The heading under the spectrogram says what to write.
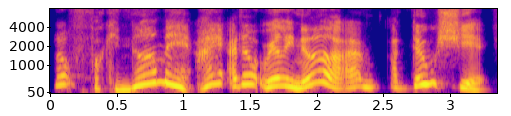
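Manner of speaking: high-pitched flustered mock answer; a high, squeaky put-on panicked reply; mock flustered self. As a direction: pitch way up like a flustered kid caught out. Mock exasperated self-quote.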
